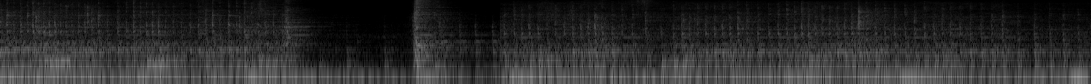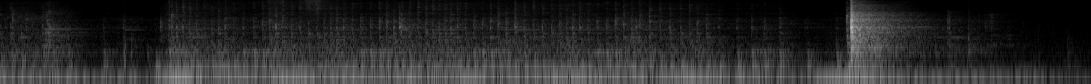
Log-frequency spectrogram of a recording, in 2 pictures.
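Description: Hand-cranked three-roll slip roller turning, its steel rollers rumbling as a thin metal strip is rolled into a ring. It runs in three stretches with short pauses, and there is one sharp metallic clank near the end.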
